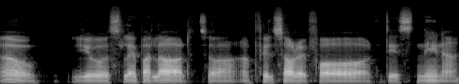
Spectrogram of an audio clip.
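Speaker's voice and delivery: usual speaking voice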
